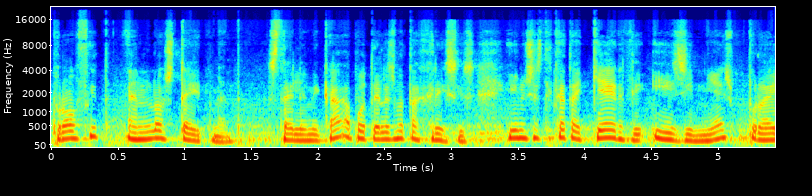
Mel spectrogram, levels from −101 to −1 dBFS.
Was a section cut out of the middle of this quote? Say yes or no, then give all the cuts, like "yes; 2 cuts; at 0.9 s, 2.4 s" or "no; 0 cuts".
no; 0 cuts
